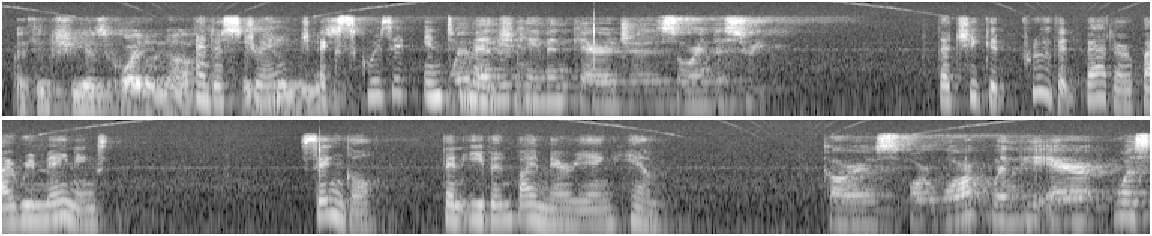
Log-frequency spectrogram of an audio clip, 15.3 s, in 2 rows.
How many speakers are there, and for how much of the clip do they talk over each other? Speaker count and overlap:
3, about 12%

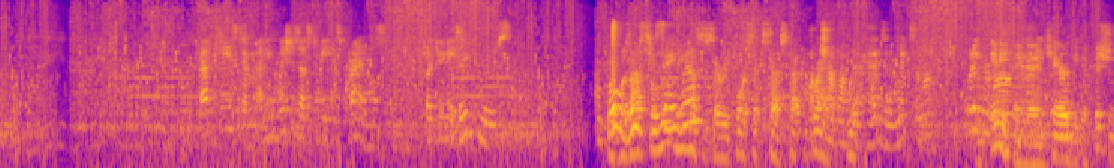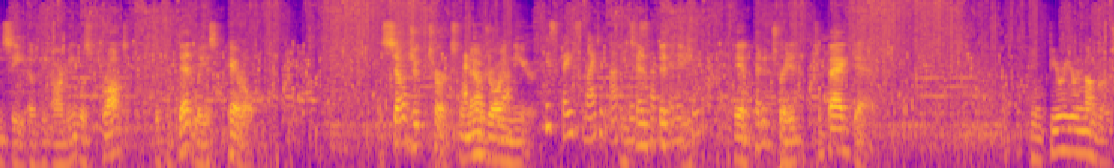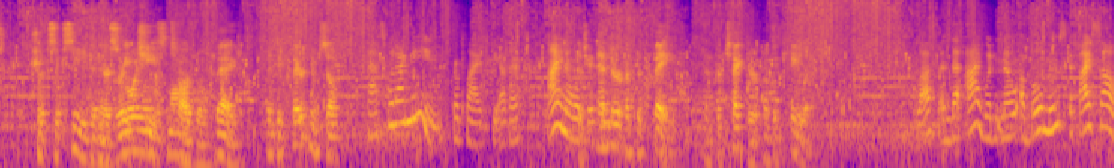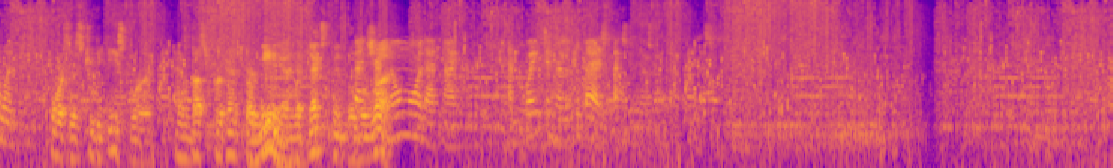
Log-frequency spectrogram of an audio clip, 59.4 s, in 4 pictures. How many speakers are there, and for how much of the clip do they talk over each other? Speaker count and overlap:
6, about 23%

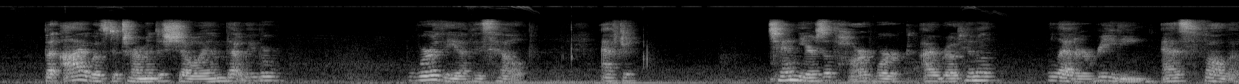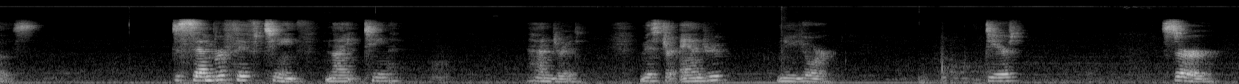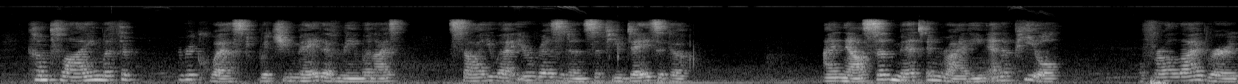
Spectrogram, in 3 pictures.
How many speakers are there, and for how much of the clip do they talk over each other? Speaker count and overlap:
1, no overlap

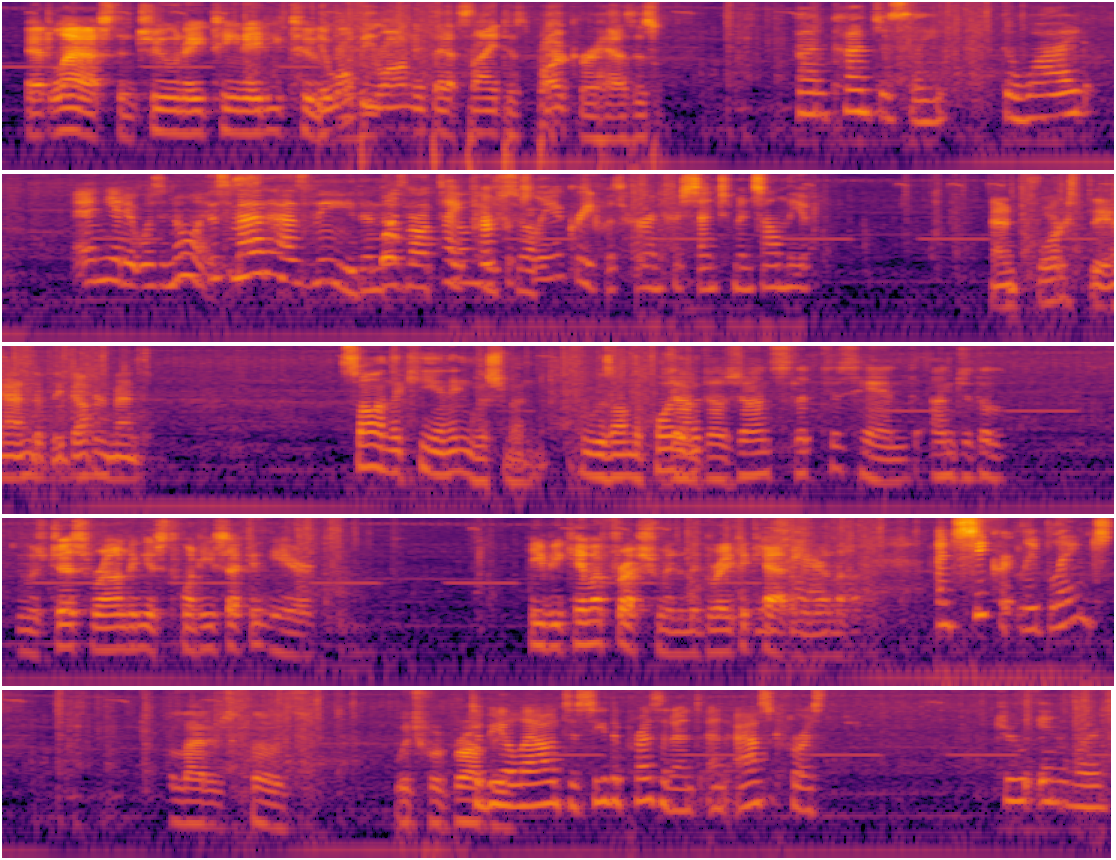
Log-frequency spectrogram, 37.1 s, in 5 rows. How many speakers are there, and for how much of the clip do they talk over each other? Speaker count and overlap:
9, about 11%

